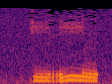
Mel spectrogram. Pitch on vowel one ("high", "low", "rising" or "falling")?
low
